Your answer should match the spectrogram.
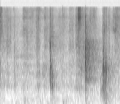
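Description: Pages of a paper magazine being handled and turned by hand: two short, sharp paper flicks, one about a second in and a louder one near the end.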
